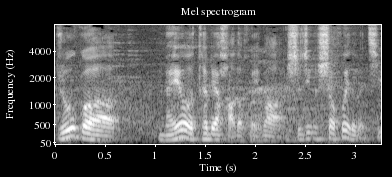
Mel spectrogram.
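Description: Over noticeable background noise, a man talks very fast in a fairly high pitch with lively intonation. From Qingdao, China. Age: 40s. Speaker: film producer. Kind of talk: casual chat. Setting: hotel tea room.

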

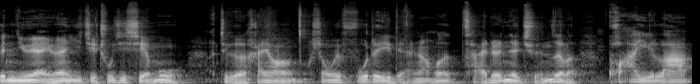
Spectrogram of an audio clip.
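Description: At a moderate pace, a man speaks in a monotone, flat intonation with a very deep, low pitch. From Beijing. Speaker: opera singer. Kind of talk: interview. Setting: studio.

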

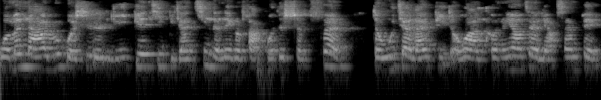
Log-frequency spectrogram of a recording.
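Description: A woman in a normal speaking voice talks at a fairly quick pace with hardly any pauses, keeping her fairly high pitch in fairly even intonation. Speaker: video blogger living abroad. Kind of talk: casual interview chat.

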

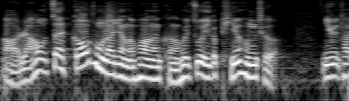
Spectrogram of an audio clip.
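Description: A man with a northeastern Chinese accent talks very fast, with vocal fry and very wide pitch swings. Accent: Northeast Chinese Mandarin. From Northeast China. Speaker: tech startup founder. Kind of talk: radio interview. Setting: radio studio.

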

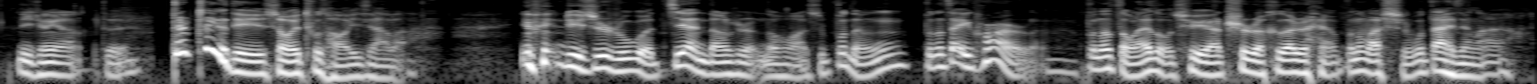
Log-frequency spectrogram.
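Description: Set against a quiet background, a man with a normal speaking voice talks fairly quickly at medium pitch with lively intonation. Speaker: lawyer. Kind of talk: casual chat.

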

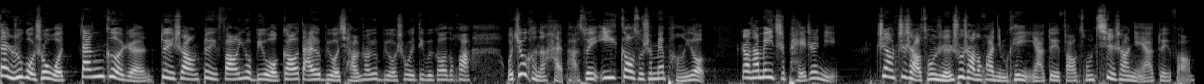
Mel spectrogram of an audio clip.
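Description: A woman talks at a very fast pace with a fairly high pitch and very wide pitch swings. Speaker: stand-up comedian. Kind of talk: casual chat. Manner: natural, not announcer-style.

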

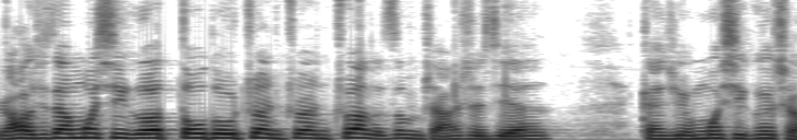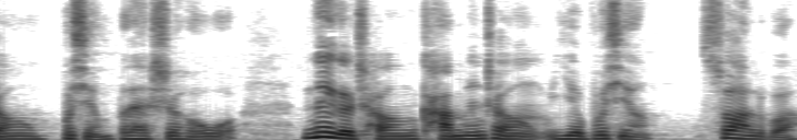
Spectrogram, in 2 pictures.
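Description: A woman talks at a fairly quick pace in a dark, mellow tone at a medium pitch with ordinary variation. The recording is very clean, with a silent background. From Northeast China. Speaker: podcast guest. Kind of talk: casual chat.

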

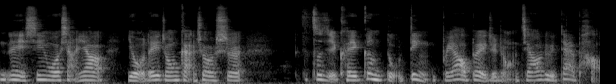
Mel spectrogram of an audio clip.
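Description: A woman speaks at a moderate pace and a medium pitch. Her intonation is flat and monotone. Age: 30s. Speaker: podcast host. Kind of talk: casual chat.

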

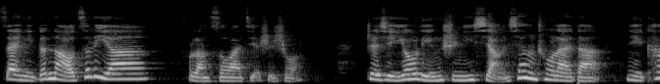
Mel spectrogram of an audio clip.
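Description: A natural reading voice with lively intonation is heard over a quiet background.

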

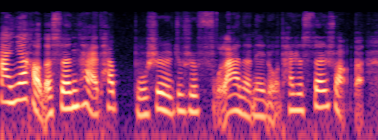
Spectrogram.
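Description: This woman has a medium pitch and a slight Harbin accent. She speaks at a fairly quick pace with lively intonation. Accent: Harbin northeastern tone, mild. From Harbin, Heilongjiang, China. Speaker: accountant, food lover. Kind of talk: casual chat. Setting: studio.

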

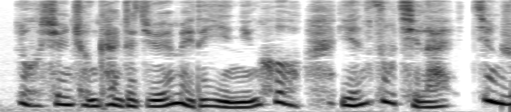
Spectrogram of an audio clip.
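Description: A natural reading voice carries lively intonation.

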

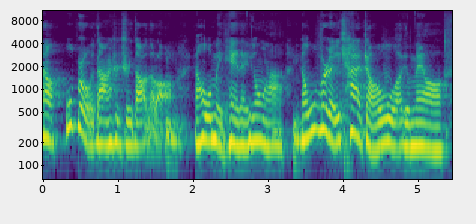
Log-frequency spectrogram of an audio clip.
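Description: A woman speaks at a very fast pace and medium pitch, with lively intonation and hardly any pauses. Audible room echo and noticeable background noise surround her voice. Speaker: regional general manager of a ride-hailing company. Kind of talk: interview. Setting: office.

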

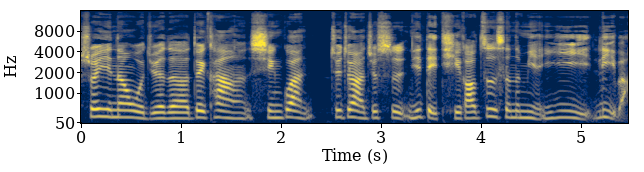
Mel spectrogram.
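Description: A woman's normal speaking voice, medium in pitch, with fairly even intonation at a fairly slow pace. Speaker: interviewee sharing infection experience. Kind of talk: personal testimony.

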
